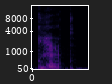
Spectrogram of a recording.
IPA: kʰæt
